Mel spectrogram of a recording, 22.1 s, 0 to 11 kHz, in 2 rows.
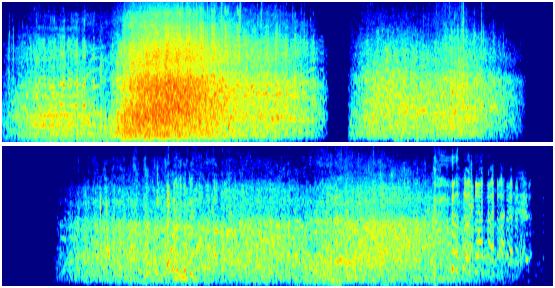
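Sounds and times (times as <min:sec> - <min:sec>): audience laughter: 0:00.1 - 0:10.5, 0:12.2 - 0:21.6.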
